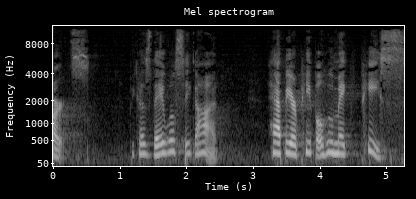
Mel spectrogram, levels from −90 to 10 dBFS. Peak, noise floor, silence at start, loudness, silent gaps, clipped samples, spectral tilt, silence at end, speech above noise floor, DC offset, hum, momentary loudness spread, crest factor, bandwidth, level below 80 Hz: -4 dBFS; -62 dBFS; 0 s; -26 LUFS; none; under 0.1%; -4.5 dB/octave; 0 s; 36 dB; under 0.1%; none; 16 LU; 24 dB; 11.5 kHz; -60 dBFS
